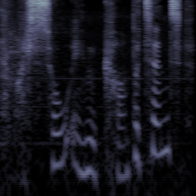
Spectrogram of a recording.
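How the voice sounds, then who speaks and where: An actor playing an earnest, dutiful young heir of a swordsmith clan in a game, speaking in measured, formal phrases. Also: male voice, sits high, lively intonation, fairly bright tone, slight background noise. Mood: pleading, upset. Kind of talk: English game voice acting. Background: game music.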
